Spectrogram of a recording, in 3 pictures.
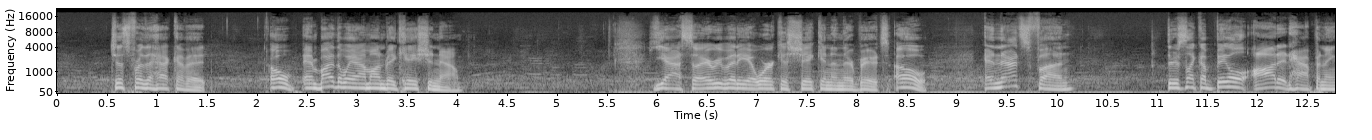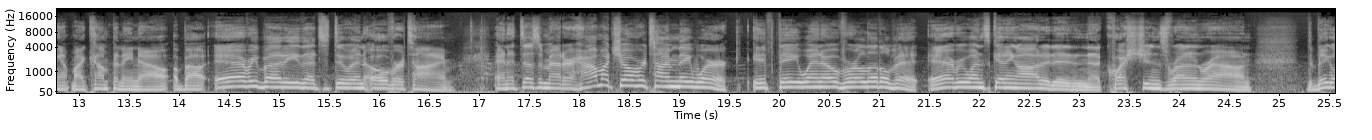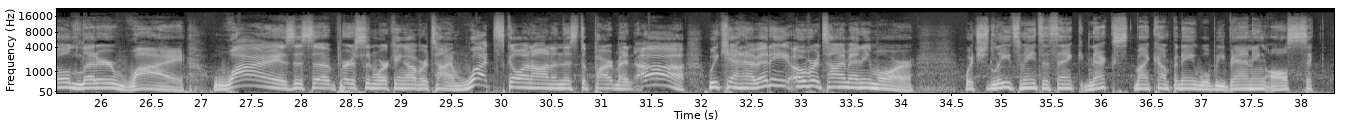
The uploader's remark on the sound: podcasts live from Café Anyway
